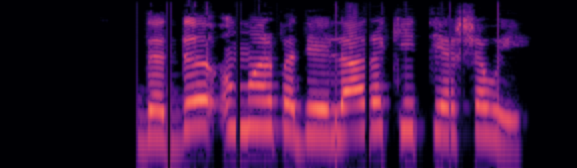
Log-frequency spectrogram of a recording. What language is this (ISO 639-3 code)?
pus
